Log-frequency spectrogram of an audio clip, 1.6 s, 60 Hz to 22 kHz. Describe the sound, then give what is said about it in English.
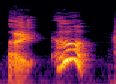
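A person lets out two loud, drawn-out burps, the second one rising and then falling in pitch, followed by a brief faint sound. “That was my favorite burp of 2018 right there.”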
